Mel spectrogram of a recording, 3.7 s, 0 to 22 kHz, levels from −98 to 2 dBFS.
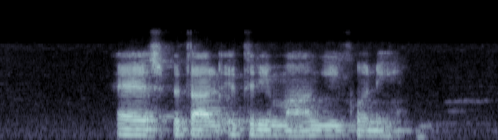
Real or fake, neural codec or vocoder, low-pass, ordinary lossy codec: real; none; 7.2 kHz; Opus, 24 kbps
